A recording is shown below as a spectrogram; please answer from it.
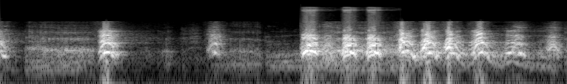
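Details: A French Bulldog, reacting during a fight after his partner left him alone, gives scattered whiny yips, then a quick burst of short, sharp barks.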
